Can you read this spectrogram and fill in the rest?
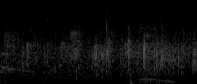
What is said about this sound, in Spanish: Alguien lo recibe, le da un aplauso al Señor.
